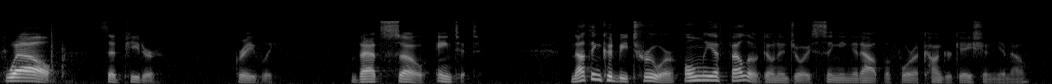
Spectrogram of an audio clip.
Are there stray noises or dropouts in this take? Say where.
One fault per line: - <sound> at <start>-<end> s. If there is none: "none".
none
